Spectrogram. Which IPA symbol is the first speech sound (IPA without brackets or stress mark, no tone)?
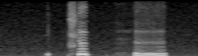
c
